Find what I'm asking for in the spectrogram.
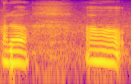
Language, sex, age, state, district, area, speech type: Nepali, female, 30-45, West Bengal, Jalpaiguri, rural, spontaneous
